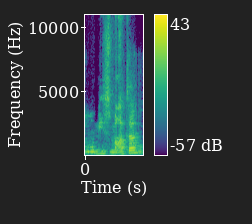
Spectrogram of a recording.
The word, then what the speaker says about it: Measmata: So this episode is going to be Measmata, right? Is that how you pronounce it?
